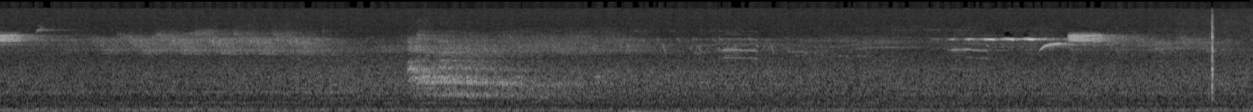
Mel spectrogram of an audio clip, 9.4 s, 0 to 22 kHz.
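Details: Wild turkey tom, a big woods gobbler pursued by a hunter during the 2019 spring turkey season in Pennsylvania, gives one short, rough, rattling gobble midway through, while songbirds chirp high and thin over steady background hiss.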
